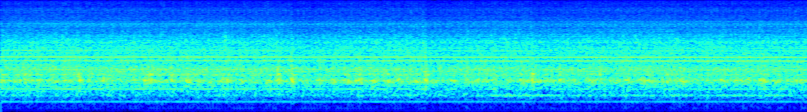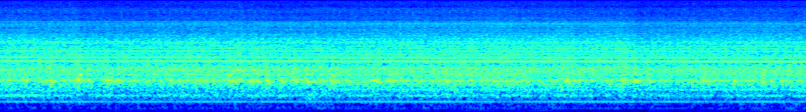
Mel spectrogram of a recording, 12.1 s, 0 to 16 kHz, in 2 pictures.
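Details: 2005 Honda Odyssey, 268,167 km: steady high-pitched whirring whine, no low-end rumble, even at idle; worn water pump bearing, cured by replacing water pump, thermostat, thermo switch and coolant.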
